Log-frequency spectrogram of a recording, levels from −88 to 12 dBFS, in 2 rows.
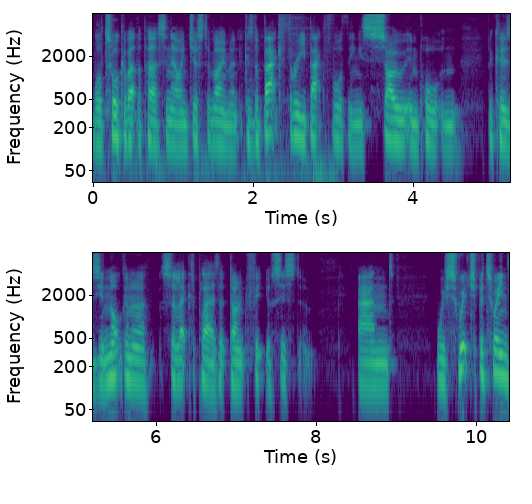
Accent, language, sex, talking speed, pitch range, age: British, English, male, 200 wpm, 115-145 Hz, 20-39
